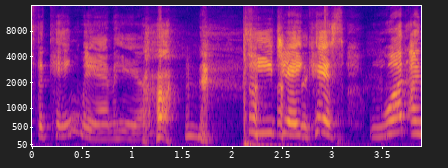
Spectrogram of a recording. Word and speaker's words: Kiss: Yeah, but it's such a name, TJ Kiss. Is It that is. your real name? That is my real name. It is a Hungarian last name, pronounced Really? Kish in Hungarian.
